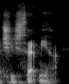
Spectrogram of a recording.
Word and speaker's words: Csikszentmihalyi: In fact, it is very similar to the definition of flow by researcher Mihai Csikszentmihalyi. Where you're being such a good pronunciation, by the way.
